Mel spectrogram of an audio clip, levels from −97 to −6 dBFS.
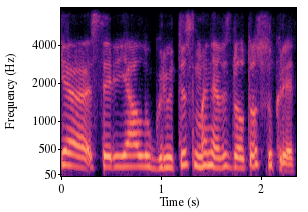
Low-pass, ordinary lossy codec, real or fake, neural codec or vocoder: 7.2 kHz; Opus, 16 kbps; real; none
